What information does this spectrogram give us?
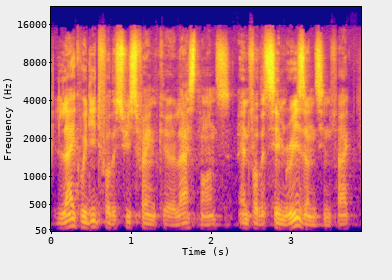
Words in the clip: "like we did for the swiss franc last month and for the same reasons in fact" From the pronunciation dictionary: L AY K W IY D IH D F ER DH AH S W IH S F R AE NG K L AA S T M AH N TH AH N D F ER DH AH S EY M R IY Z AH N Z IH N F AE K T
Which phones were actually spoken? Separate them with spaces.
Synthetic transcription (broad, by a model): L AY K W IY D IH D F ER DH AH S W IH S F R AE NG K L AA S T M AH N S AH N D F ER DH AH S EY M R IY Z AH N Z IH N F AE K T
